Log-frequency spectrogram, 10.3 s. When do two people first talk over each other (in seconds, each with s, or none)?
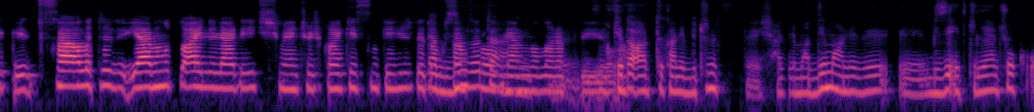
4.3 s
